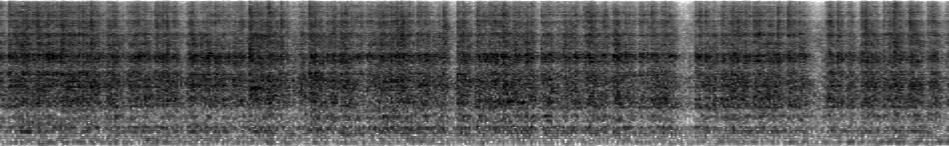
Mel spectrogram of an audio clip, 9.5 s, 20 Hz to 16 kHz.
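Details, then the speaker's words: LG WT7100CW washer during drain: harsh, continuous rasping grind with no rhythm; owner suspects a bad drain pump, cause unconfirmed; noise while draining. "draining. I can hear the water here. Ooh, you hear it? Sounds like a bad pump."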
